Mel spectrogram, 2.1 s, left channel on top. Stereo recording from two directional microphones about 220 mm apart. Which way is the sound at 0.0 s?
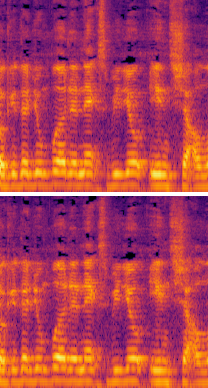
45° left (ahead or behind).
